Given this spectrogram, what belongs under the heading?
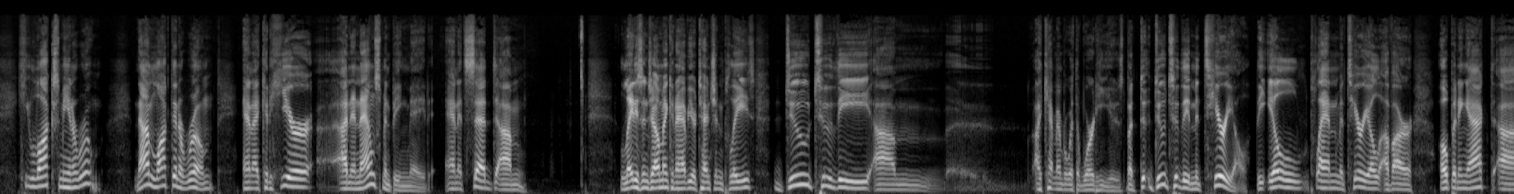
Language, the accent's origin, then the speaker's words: English; Toronto, Ontario, Canada; I happened to be in Toronto. He knew I was in Toronto. That's my hometown.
